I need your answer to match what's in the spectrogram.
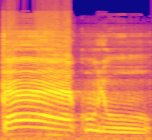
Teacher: لا تأكلوا، همز سكن مفرد في هذه الكلمة ووقع فاء لها، ففيها ما يلي: قرأ ورش والسوسي وأبو جعفر بإبدال الهمزة ألفا مدية هكذا: تاكلوا، وصلا ووقفا لمن ذكرت.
